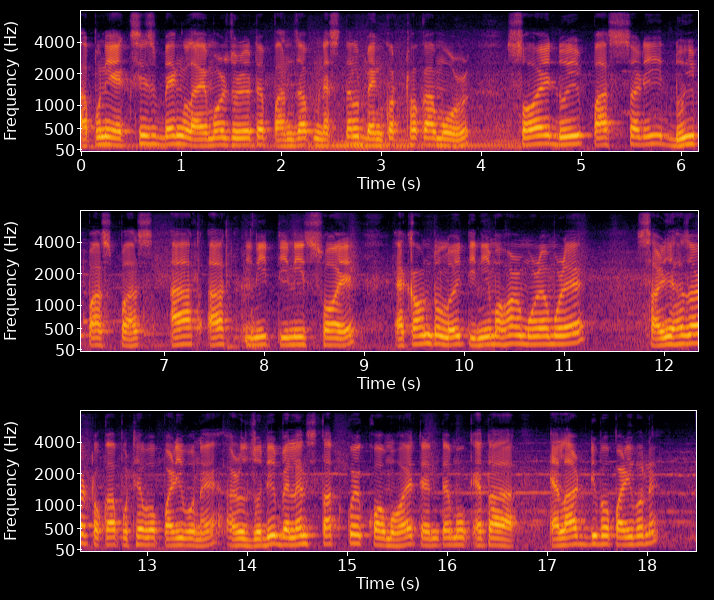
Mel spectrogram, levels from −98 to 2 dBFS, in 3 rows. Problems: constant background noise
